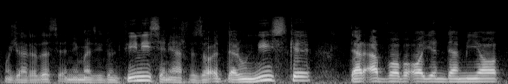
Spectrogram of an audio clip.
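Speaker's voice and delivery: ordinary delivery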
